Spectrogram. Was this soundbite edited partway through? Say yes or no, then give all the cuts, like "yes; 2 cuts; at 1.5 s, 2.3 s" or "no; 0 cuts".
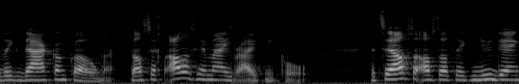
yes; 2 cuts; at 1.2 s, 2.3 s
